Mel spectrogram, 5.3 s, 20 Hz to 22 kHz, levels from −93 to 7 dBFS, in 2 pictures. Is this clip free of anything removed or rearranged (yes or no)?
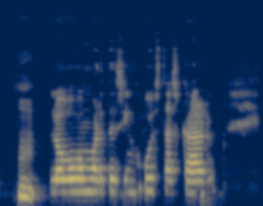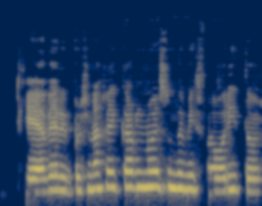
no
